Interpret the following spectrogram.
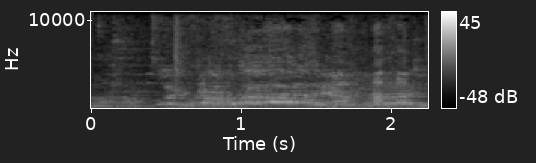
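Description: Several voices chattering in a classroom over a Mewati song playing from the classroom screen.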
